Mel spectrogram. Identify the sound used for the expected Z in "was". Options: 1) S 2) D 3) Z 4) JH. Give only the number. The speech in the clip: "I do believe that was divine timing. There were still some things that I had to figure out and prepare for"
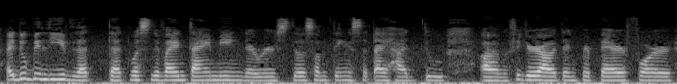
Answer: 1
